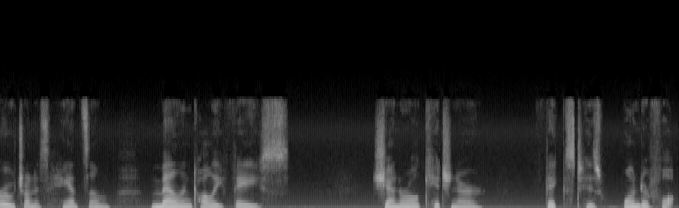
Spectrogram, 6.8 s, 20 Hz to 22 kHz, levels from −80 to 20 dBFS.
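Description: A steady, raspy mains buzz runs under this speech from start to finish, sitting roughly 30 dB below the voice. It's built on 50 Hz, but the edge comes from the upper harmonics climbing well into the kilohertz range. That sawing quality points to sharp switching spikes, two per mains cycle, getting into the signal path through something like a dimmer, a rectifier or a lost shield connection.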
